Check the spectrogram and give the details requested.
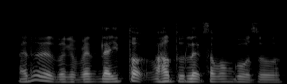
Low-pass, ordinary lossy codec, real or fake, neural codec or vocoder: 7.2 kHz; none; real; none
